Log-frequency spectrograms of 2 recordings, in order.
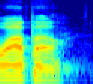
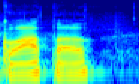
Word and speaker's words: Guapo: El Guapo means the handsome one, and it's pronounced Guapo, unless you've heard it said that way, like Washington Post.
